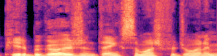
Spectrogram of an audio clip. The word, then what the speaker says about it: Boghossian: ban for the Peter ban rhymes with explosion baby rhymes with explosion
